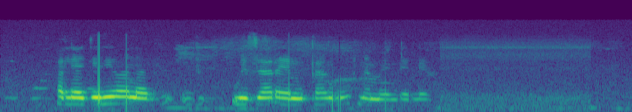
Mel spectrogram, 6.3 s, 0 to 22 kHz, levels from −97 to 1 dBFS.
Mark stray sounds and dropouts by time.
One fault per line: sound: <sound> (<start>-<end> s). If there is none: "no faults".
no faults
